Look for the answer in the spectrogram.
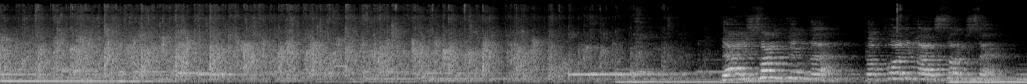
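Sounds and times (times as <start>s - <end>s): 
audience clapping: 0.0s - 7.2s
speech: 7.2s - 10.1s.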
